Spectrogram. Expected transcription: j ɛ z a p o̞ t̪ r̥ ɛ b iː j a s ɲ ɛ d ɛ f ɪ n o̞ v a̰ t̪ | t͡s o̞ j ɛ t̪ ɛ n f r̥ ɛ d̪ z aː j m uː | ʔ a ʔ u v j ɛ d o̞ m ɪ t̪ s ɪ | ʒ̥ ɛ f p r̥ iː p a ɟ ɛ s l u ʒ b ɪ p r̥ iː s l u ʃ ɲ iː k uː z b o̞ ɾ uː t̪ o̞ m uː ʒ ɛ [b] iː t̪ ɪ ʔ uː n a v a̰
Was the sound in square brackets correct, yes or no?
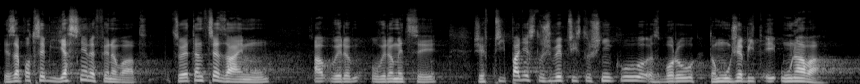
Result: yes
